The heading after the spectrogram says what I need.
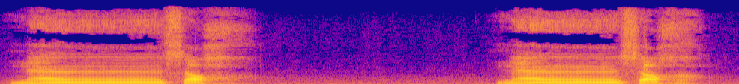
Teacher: النون الثانية جاء بعدها حرف السين الحكم التجويدي إخفاء حقيقي ننسخ ونلاحظ كيف فخمنا الخاء وأظهرنا تفخيم الخاء ننسخ ننسخ لأن الخاء من حروف خص ضغط قض من الحروف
